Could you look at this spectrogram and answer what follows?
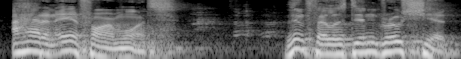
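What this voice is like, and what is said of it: Impression of comedian Mitch Hedberg. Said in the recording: “I'm going to do another Mitch joke. And when I do his voice”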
